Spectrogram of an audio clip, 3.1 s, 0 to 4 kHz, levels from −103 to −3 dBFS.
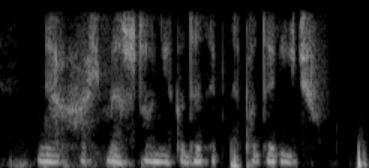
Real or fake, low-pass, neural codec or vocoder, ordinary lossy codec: real; 3.6 kHz; none; AAC, 32 kbps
